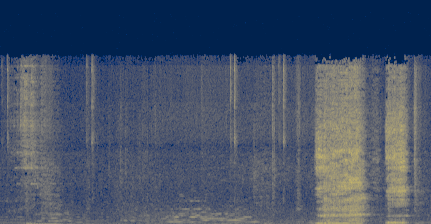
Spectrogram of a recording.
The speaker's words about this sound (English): Oh. I'm hearing growly monster things.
